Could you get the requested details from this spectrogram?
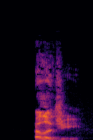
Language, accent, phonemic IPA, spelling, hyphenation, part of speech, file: English, Canada, /ˈɛlɪd͡ʒi/, elegy, el‧e‧gy, noun, En-ca-elegy.opus
- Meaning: 1. A mournful or plaintive poem; a funeral song; a poem of lamentation 2. A composition of mournful character 3. A classical poem written in elegiac meter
